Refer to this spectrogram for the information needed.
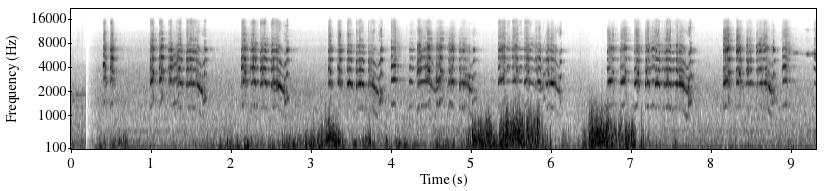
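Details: Red-wattled lapwing near its eggs and chicks, giving loud, sharp, ringing notes in quick bursts of three to five, repeated through the recording, over low rumbling wind or traffic noise.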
